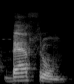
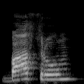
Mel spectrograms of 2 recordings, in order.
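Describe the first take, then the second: First: Bathroom with a as in cat; American pronunciation. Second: Bathroom as "BAHTH-room", high; long ah in bathroom, rising; British pronunciation. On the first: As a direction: say bathroom as "BATH-room", falling. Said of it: "And American people". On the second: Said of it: "is British sound". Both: Shown as a demonstration.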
